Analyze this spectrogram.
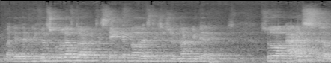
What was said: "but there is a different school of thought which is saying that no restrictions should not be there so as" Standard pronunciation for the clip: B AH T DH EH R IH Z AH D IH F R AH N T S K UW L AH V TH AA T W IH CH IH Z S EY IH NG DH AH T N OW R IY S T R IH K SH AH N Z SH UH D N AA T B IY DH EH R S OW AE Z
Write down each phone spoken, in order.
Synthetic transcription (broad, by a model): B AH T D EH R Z AH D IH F R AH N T S K UW L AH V T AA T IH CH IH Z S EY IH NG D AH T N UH R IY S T EH SH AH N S SH UH D N AA T B IY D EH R S OW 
